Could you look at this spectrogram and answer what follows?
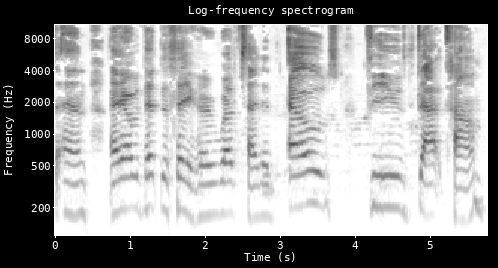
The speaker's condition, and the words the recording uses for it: Cerebral palsy. Yeah, I mean, the thing that's really interesting when it comes to the disability thing is the way I speak, the way my body moves, this is all I know.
